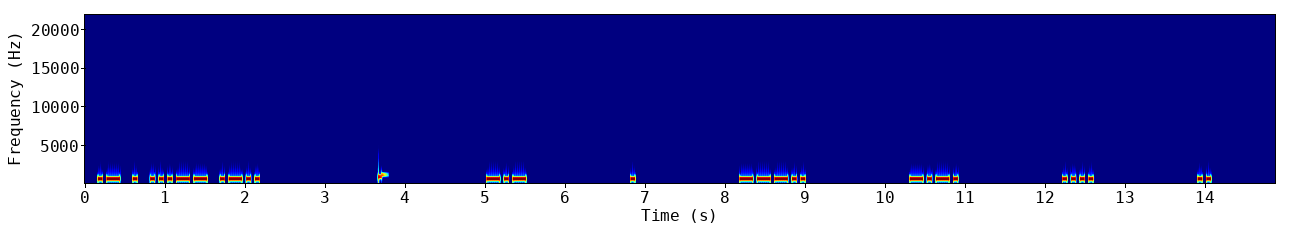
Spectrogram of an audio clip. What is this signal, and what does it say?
Morse code, heard as a keyed tone, about 22 wpm, spaced as for 8 wpm, 700 Hz. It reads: AE3L KE8CHI
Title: USA Call Signs - 8x Character Spacing - 22wpm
